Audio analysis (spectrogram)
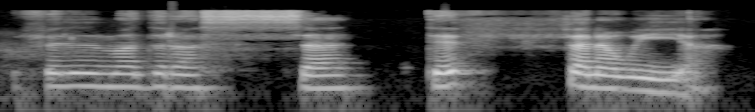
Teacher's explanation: No, don't pronounce the lam when you join it. Fil madrasati. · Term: shamsiya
